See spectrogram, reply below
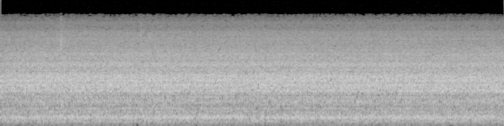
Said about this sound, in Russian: Кондиционер, но они его на всю катушку тут врубили. Я даже не знаю.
